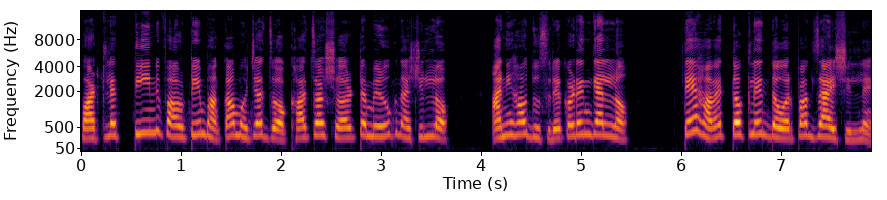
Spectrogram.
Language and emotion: Goan Konkani, angry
